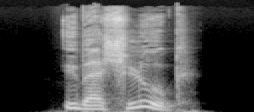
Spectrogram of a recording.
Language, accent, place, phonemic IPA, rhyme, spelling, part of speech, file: German, Germany, Berlin, /ˌyːbɐˈʃluːk/, -uːk, überschlug, verb, De-überschlug.ogg
- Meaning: first/third-person singular preterite of überschlagen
